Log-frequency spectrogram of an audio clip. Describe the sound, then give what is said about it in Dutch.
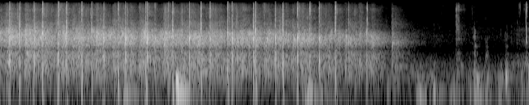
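People at a municipal council meeting applaud the outgoing youth council members: dense overlapping claps sustained for about five seconds before thinning out to a few scattered claps and fading. “En ja, ik vind wel dat jullie een applaus verdienen vanaf deze kant.”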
